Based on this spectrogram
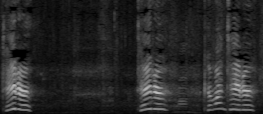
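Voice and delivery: high, loud calling; calling the dog. Real, not acted.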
